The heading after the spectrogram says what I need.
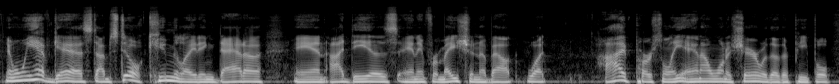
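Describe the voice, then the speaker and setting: Male health-radio host, sixties, creaky gravelly voice, casual talk, close dry sound. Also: mid-range voice, a little fast, a little mellow, dry recording.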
